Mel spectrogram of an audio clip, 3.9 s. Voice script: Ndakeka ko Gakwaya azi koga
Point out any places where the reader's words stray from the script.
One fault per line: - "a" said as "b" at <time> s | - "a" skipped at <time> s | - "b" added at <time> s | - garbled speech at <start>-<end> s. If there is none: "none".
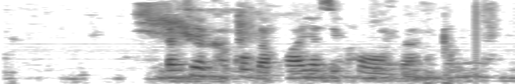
none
